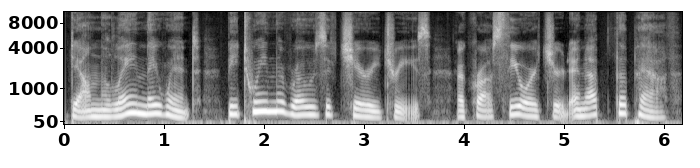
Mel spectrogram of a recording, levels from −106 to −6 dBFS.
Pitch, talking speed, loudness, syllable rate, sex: 180 Hz, 175 wpm, -15 LUFS, 4.1 syllables/s, female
